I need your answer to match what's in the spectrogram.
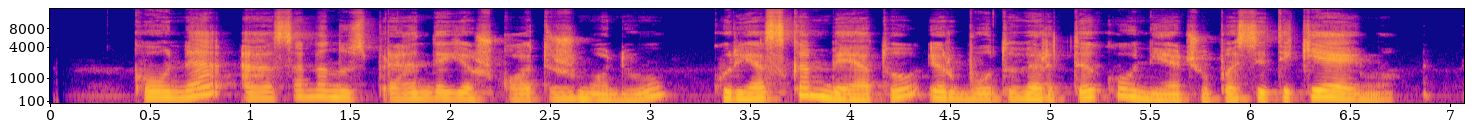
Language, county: Lithuanian, Klaipėda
